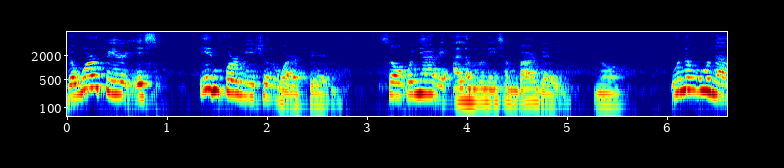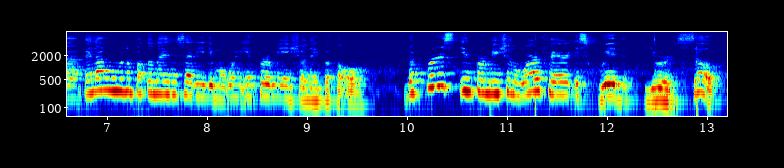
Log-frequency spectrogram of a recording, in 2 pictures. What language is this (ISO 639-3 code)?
fil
